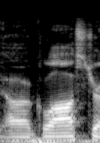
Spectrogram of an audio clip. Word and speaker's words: Gloucester: yeah yeah right so I got it right Gloucester I remember now that uh Don butchered his wife and told me that that's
